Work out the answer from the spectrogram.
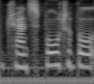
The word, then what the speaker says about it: transportable: You have some words, transportable and transportation. The real difference here is that whereas the stress in transportable is on the por, it isn't in transportation.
